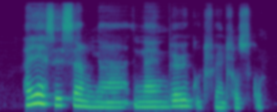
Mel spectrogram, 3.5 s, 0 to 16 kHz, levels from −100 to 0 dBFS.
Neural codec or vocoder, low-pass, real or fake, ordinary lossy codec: codec, 32 kHz, 1.9 kbps, SNAC; 14.4 kHz; fake; none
